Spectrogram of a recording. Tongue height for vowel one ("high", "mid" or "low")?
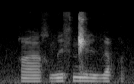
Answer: low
